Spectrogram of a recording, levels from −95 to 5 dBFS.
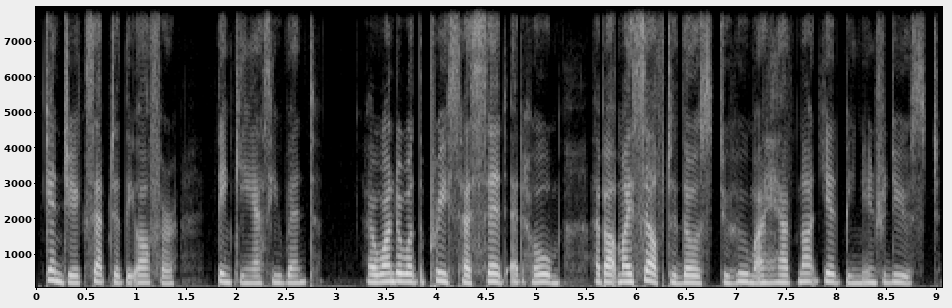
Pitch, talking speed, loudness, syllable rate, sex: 210 Hz, 190 wpm, -18 LUFS, 5.4 syllables/s, female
